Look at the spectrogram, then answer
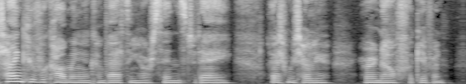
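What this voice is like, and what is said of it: Put-on Irish accent. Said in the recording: “You need to do that in an Irish accent ... I think that's probably the best accent you've done.”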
